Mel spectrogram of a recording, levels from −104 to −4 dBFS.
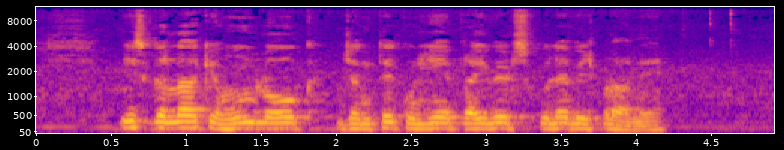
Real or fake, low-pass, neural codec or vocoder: real; 10.8 kHz; none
